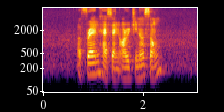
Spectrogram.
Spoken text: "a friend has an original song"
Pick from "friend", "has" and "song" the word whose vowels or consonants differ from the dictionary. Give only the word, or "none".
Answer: has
